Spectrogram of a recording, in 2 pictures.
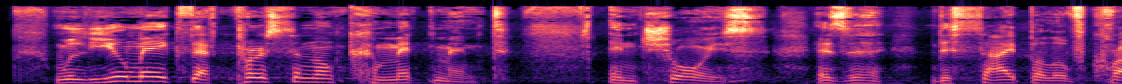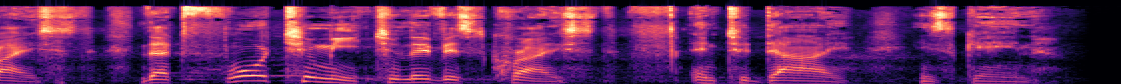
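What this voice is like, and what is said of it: Israeli accent. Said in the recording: “Maybe you've picked up on my accent. I was born and raised in Israel”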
